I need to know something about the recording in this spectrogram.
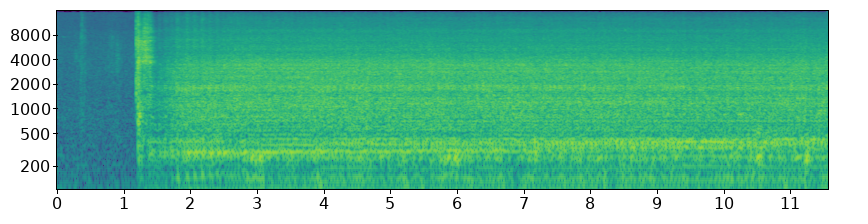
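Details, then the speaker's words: Early-1980s Mercury 350 35hp two-stroke outboard after replacing head and exhaust gaskets (failed exhaust gasket had let water into cylinders); cranks and catches within a second, then a steady, even buzz with no misses or knocks; running normally. "Alright, well, got the 35 running."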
